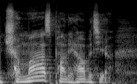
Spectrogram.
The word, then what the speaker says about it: Chamath Palihapitiya: 就是之前 GME 的一个意见领袖啊，这个 Chamath Palihapitiya 啊，就后来知道他念 Chamath Palihapitiya。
